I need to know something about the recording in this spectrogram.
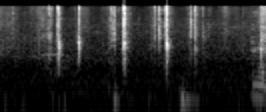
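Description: Hand trigger-spray bottle being pumped to get it going: a quick run of short squirts and trigger clicks, about five in the middle second, into an empty plastic bin.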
